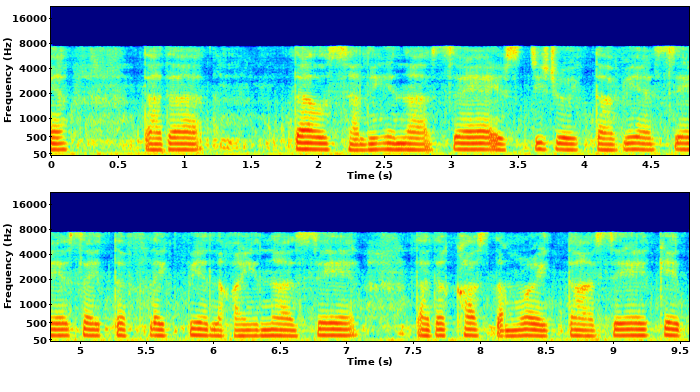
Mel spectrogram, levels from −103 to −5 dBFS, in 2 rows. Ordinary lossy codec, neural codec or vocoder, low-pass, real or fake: MP3, 64 kbps; codec, 16 kHz, 4.8 kbps, FACodec; 7.2 kHz; fake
